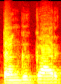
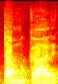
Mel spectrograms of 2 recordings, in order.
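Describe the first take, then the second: First: The nasal before k sounds like ng. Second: The nasal before k sounds like m. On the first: "ना तो टंगकार" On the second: "ना मैंने टमकार कहा"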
